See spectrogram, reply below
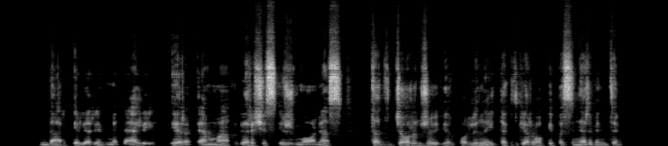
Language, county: Lithuanian, Šiauliai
